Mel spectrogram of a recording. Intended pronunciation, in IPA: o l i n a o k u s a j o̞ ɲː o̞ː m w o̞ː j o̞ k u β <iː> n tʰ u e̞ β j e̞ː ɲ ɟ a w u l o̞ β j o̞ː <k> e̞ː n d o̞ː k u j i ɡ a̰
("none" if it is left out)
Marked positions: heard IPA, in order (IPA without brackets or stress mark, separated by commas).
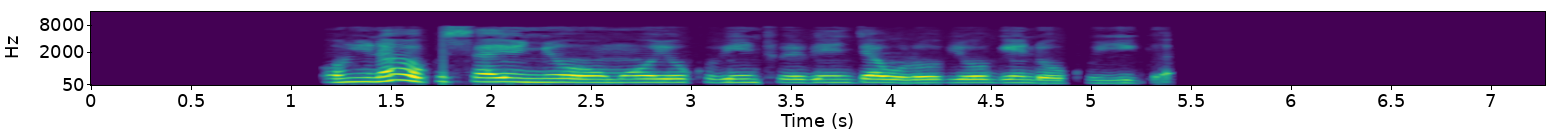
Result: iː, ɡ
